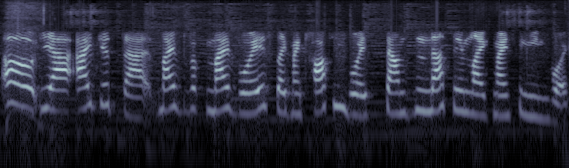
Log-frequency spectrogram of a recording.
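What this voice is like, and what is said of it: Young, youthful-sounding voice. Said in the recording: “You sound young. ... You sound like you're 16 over there. ... you're so youthful”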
